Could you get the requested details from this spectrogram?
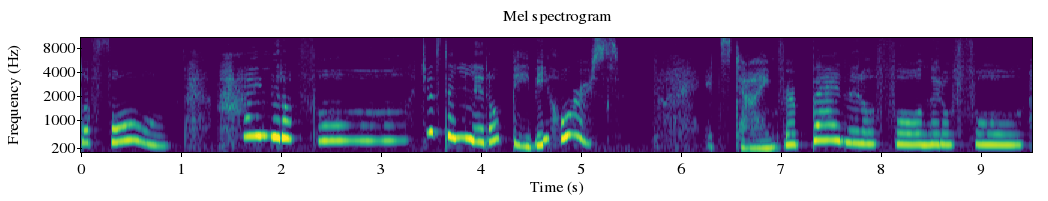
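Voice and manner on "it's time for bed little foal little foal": hushed, singsong lullaby lines; bedtime story reading. Acted. Mother reads a bedtime book to her baby, hushed and singsong. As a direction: lull the baby toward sleep.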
